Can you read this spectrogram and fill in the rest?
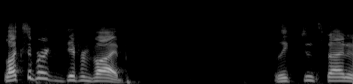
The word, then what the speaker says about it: Liechtenstein: We went to Liechtenstein? – Yeah. – Liechtenstein, if you want to say it properly, I think.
